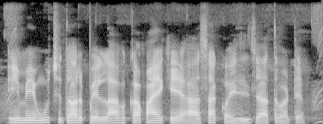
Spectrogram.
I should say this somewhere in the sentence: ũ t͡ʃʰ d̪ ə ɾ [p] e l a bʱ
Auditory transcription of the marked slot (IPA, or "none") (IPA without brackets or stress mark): p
